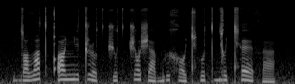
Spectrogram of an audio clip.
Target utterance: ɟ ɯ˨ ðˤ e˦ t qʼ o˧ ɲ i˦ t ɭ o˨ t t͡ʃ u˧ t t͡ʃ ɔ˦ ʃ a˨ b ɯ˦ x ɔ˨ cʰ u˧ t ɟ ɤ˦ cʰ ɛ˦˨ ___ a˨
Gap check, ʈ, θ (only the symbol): θ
